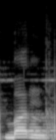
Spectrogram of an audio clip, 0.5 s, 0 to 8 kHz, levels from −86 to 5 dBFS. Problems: background sounds at intervals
